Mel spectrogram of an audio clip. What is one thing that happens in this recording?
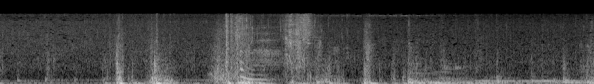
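Heavy blows thud and clash in a fight.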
